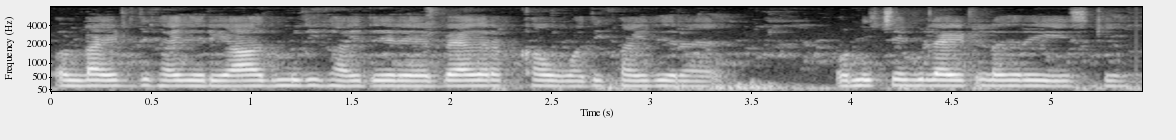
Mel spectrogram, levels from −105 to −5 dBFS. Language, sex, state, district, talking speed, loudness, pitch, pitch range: Hindi, female, Haryana, Jhajjar, 275 wpm, -16 LUFS, 195 Hz, 190-200 Hz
